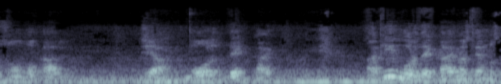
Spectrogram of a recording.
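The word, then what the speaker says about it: מרדכי: esse tio chamado mardoqueu M em hebraico é Mordecai que se escreve assim ou tentar pegar aqui aqui n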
